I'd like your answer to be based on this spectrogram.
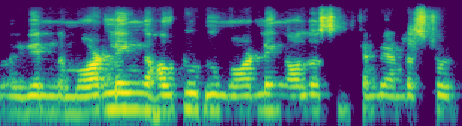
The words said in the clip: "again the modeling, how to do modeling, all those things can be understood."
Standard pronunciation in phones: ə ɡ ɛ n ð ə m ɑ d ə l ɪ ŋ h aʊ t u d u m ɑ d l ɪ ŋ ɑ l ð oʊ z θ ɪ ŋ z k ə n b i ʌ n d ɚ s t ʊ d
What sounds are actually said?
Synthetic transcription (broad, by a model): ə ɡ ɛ n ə m ɑ d ə l ɪ ŋ h aʊ t u d u m ɑ d l ɪ ŋ ɑ l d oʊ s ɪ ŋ k ə n b i ʌ n d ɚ s t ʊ d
